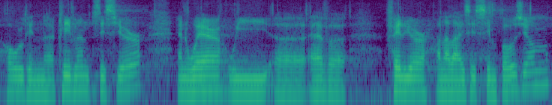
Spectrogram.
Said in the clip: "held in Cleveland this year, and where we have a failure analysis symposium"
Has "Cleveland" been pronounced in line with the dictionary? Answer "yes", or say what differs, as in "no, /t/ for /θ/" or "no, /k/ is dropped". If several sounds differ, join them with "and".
yes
